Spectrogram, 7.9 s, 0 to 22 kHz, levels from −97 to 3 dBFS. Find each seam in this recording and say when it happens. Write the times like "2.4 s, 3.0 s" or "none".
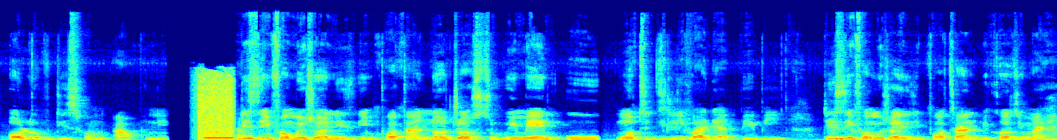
1.8 s, 4.5 s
